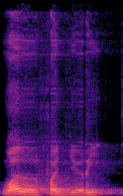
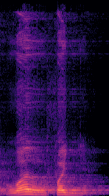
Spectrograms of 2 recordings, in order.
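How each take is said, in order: First: The final r is followed by a vowel i. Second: The final r sound is dropped. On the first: "Atau dibaca diharokati" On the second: "Tapi ro-nya enggak ada"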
